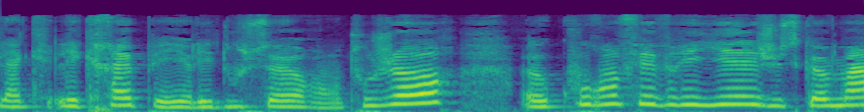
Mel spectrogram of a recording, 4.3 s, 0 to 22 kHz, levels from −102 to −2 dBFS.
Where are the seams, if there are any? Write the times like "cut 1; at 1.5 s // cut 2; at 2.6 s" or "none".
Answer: cut 1; at 0.9 s

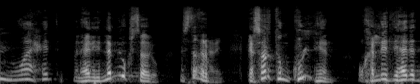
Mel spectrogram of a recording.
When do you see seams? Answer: cut 1; at 1.0 s // cut 2; at 1.5 s // cut 3; at 2.1 s

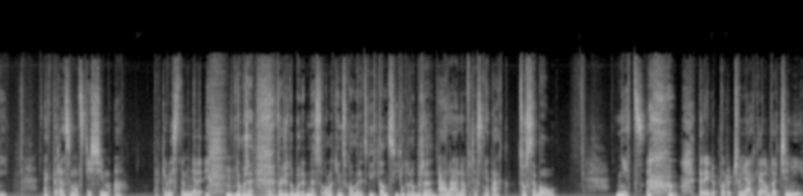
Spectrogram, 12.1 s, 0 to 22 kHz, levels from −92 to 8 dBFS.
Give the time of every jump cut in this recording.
cut 1; at 4.1 s // cut 2; at 6.0 s

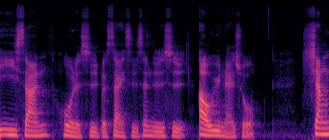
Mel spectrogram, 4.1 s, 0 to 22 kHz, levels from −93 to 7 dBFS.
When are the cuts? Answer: cut 1; at 1.3 s // cut 2; at 2.4 s

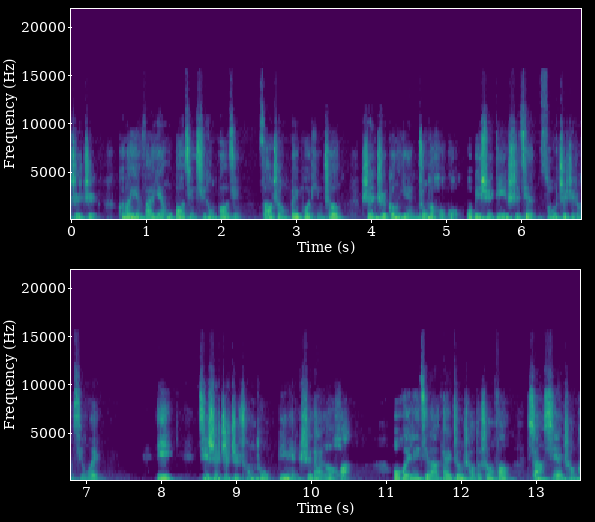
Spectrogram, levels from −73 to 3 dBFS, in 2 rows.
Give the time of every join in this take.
cut 1; at 5.2 s

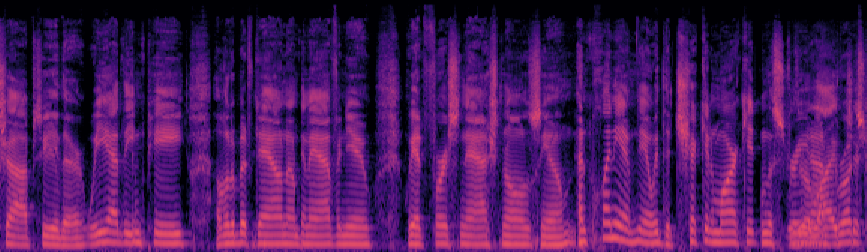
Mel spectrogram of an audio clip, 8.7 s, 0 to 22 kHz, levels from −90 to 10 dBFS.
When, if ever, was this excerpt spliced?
cut 1; at 1.3 s // cut 2; at 2.5 s // cut 3; at 3.0 s // cut 4; at 5.7 s // cut 5; at 7.6 s

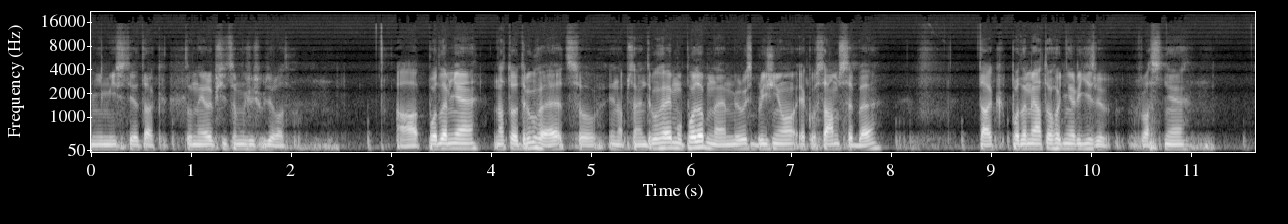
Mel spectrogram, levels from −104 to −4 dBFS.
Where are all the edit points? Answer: cut 1; at 0.9 s // cut 2; at 3.9 s // cut 3; at 6.6 s // cut 4; at 10.0 s

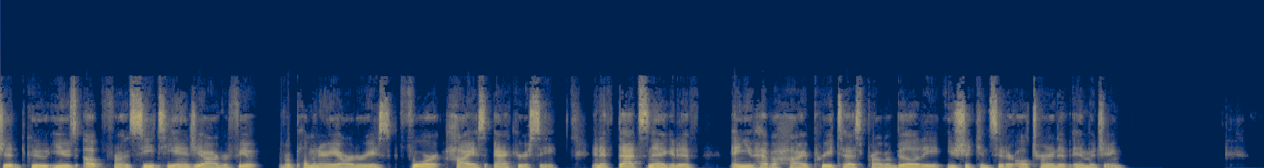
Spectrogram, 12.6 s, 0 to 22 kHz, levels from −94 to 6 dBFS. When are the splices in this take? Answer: cut 1; at 4.0 s

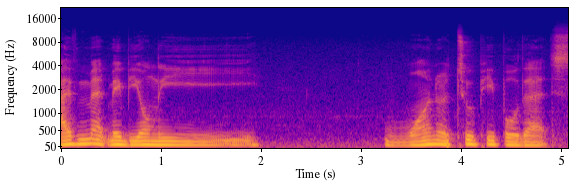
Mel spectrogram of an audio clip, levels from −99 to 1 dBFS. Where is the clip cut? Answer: none

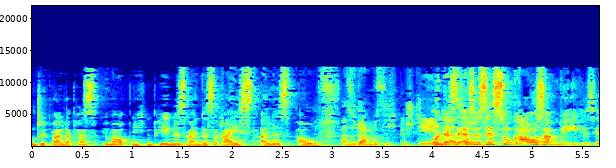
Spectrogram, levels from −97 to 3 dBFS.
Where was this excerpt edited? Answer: none

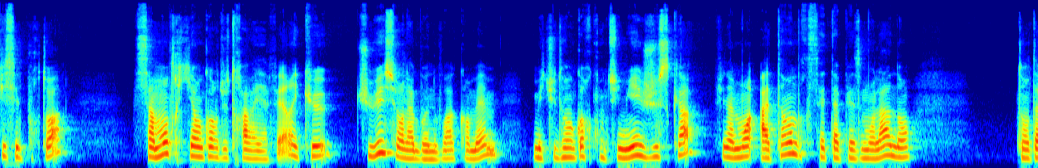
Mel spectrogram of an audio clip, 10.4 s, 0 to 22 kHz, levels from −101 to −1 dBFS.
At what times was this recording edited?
none

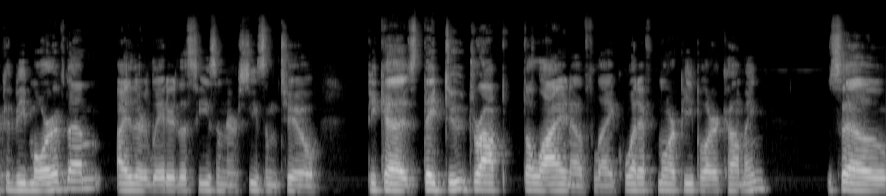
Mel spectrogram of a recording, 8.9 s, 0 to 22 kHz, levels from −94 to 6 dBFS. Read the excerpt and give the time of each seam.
none

